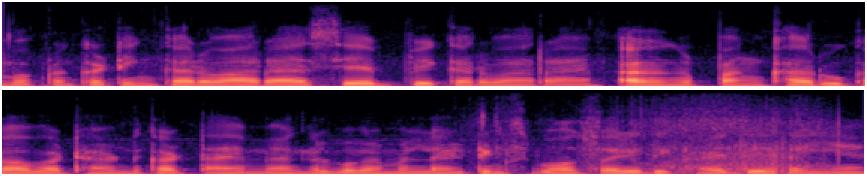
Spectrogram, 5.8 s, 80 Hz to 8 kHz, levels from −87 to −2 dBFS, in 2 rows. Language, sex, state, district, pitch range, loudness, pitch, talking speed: Hindi, male, Bihar, Muzaffarpur, 135-140 Hz, -29 LUFS, 135 Hz, 300 wpm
